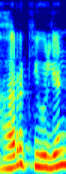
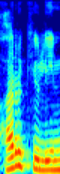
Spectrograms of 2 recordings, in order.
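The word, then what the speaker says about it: Herculean: उसके बाद आता है ये हरक्यूलियन टास्क। मैं इसको हरक्यूलियन पढ़ रहा हूँ, ठीक है। बहुत लोग इसको हरक्यूलिन भी पढ़ते होंगे, मैं इसको हरक्यूलियन पढ़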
